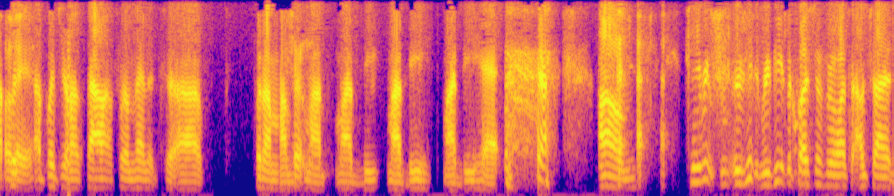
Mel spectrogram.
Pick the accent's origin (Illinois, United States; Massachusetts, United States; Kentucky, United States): Massachusetts, United States; Boston; moved away as an adult; My hometown is Boston, Massachusetts, and left there in 1989 after high school, and went to Tuskegee to study plant and soil sciences in their ag department.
